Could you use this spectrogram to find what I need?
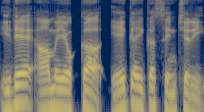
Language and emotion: Telugu, neutral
